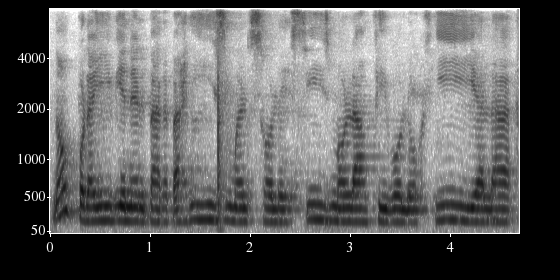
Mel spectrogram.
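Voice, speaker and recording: A woman's voice: on the low side, little pitch movement, a little slow, dark tone, a little hiss or hum. A woman teacher giving a spoken grammar lesson, explaining patiently and tagging nearly every phrase with a questioning "no?".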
